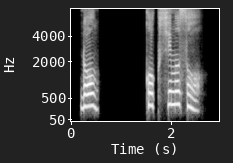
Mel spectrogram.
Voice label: ロン。国士無双 妹系×ダウナー×中音域; ロン。国士無双（コクシムソウ）

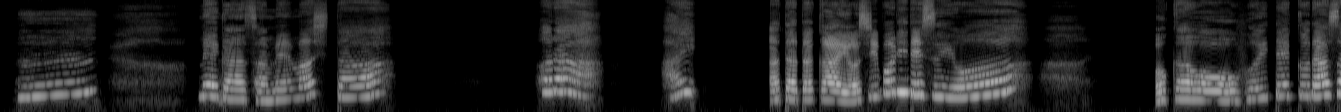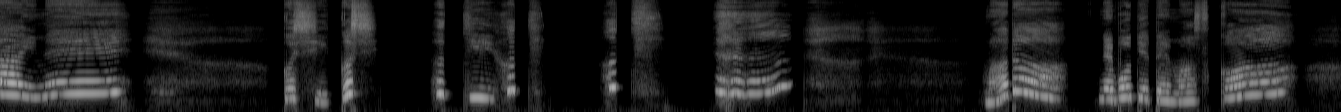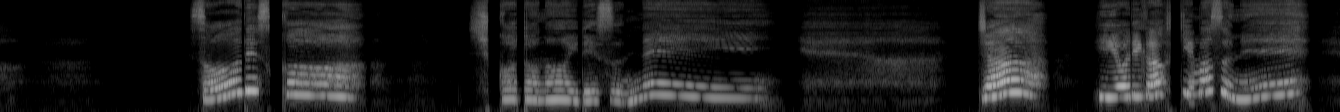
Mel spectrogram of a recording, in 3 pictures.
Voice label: 目覚ましおしぼり, ASMR

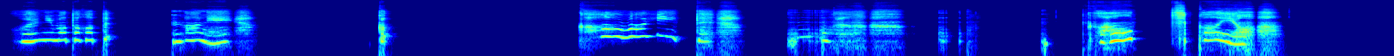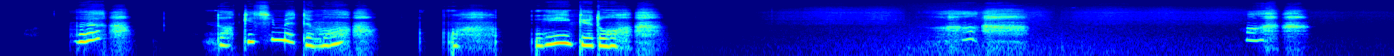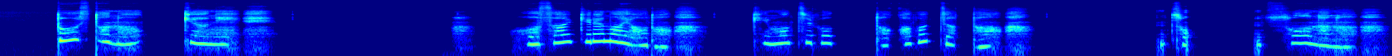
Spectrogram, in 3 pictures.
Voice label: 添い寝BGMなし

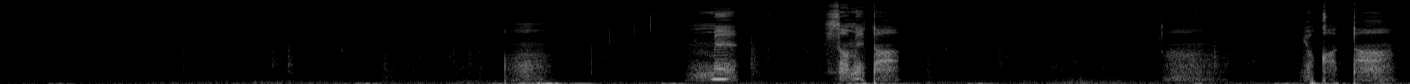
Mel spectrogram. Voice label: 雨降りバージョン, ASMR; 田舎の別の無感情少女と自己犠牲愛2

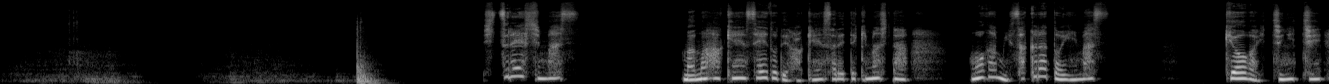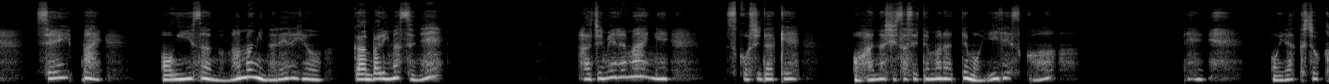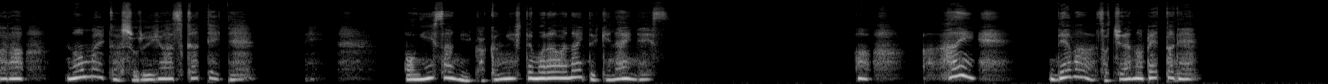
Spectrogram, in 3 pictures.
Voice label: 膝枕耳かき, ASMR; JKママ咲良の膝枕耳かき♪

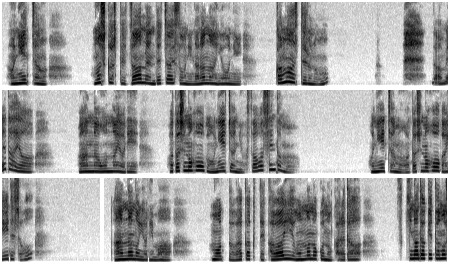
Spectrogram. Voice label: 妹 台詞

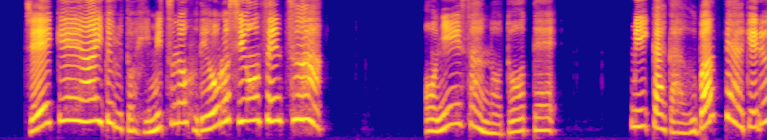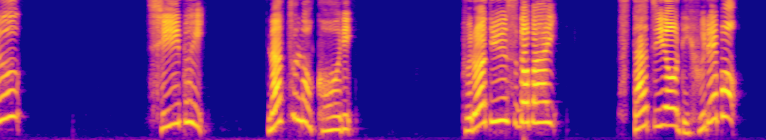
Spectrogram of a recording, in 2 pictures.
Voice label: タイトルコール, ASMR

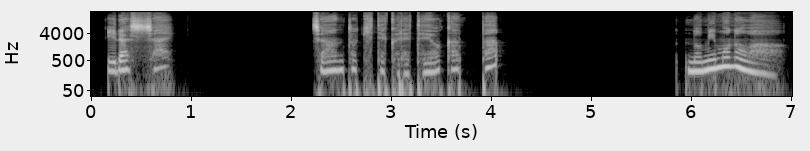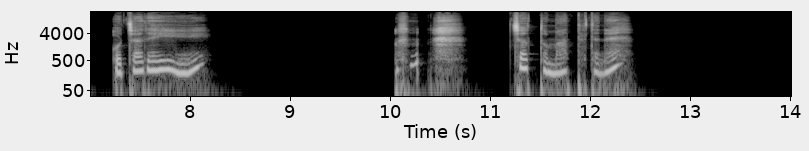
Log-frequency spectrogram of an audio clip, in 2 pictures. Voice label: 癒しの耳かき 耳舐め SEなし; 手コキ太ももコキ

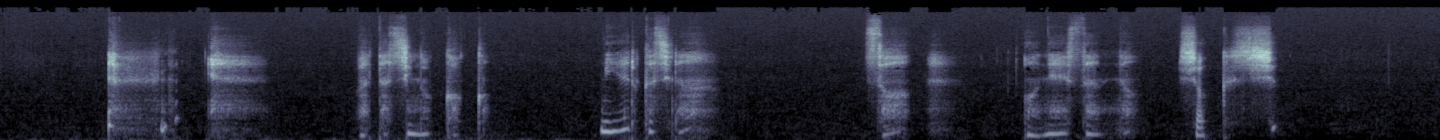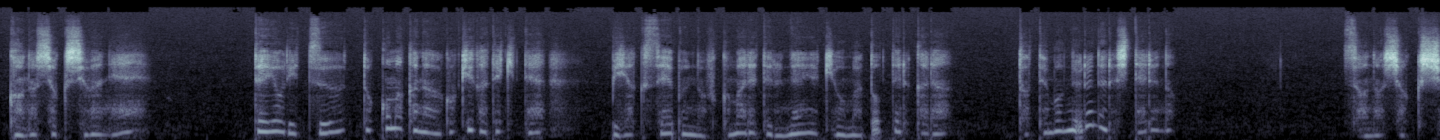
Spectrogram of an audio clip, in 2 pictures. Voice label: 耳を触手で攻められる（簡易モノラル編集 効果音なし）

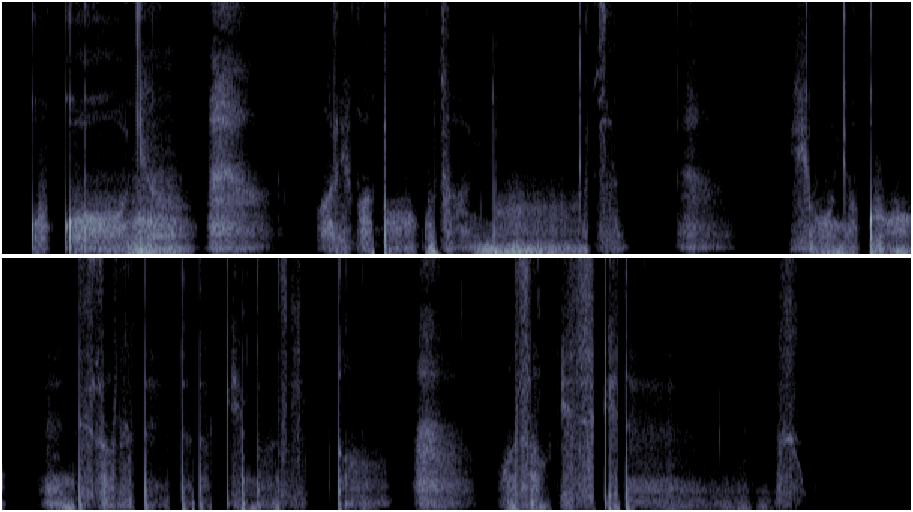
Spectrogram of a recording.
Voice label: フリートーク, ASMR

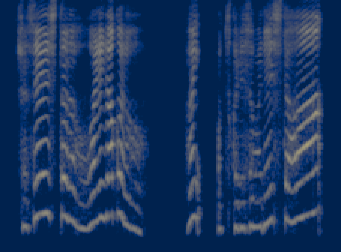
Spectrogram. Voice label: 女の子台詞

